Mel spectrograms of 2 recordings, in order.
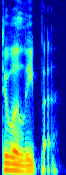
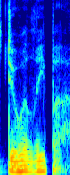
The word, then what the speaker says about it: Dua Lipa: topic is music videos oh the i still can't pronounce her name right help me out the is it britney spears oh duolippa do a leap the answer you're looking for is dua lipa do it lipa i didn't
